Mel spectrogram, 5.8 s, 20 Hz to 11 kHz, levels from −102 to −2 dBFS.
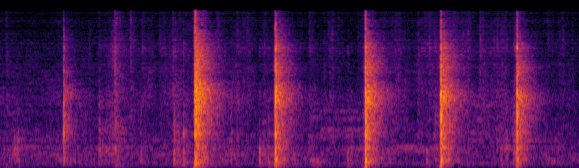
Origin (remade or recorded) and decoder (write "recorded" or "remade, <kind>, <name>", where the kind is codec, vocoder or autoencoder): remade, vocoder, WaveNeXt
